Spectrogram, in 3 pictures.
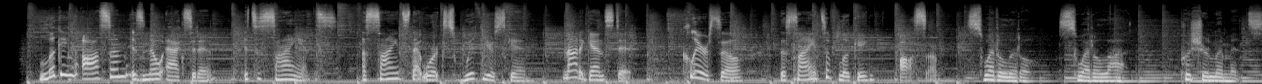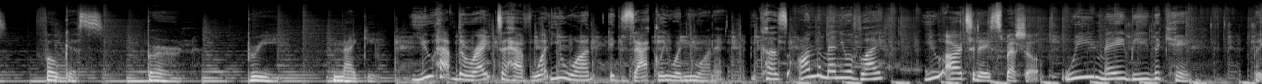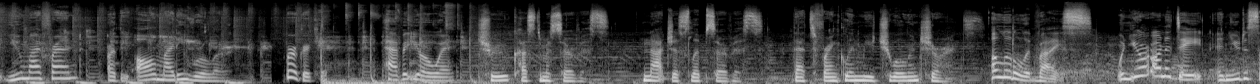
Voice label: Commercial Voice-Over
